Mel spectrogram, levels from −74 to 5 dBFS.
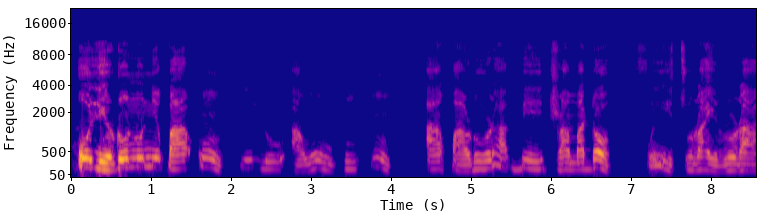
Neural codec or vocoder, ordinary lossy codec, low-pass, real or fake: none; none; 10.8 kHz; real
